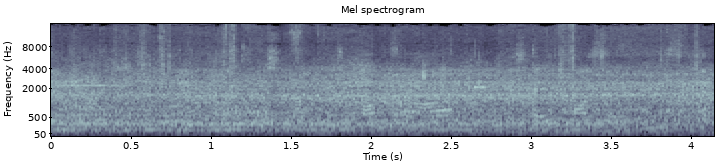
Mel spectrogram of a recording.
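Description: Jet engines of a Boeing VC-25A (Air Force One) running at low power as it taxis: a steady, even hum with no rise or fall.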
